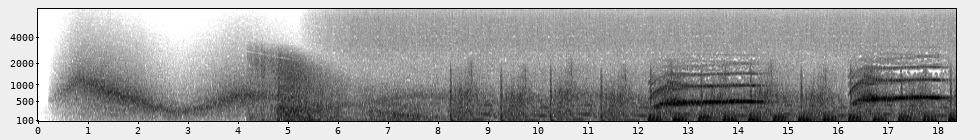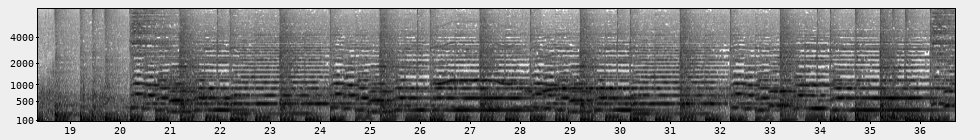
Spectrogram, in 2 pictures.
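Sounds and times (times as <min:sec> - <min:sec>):
backing music: 0:08.2 - 0:36.6.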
